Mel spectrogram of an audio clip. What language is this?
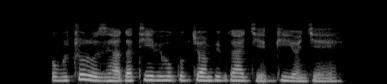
Kinyarwanda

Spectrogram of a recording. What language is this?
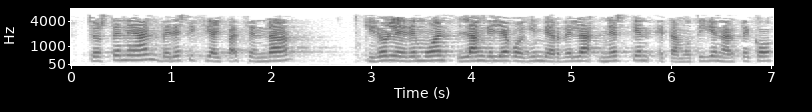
Basque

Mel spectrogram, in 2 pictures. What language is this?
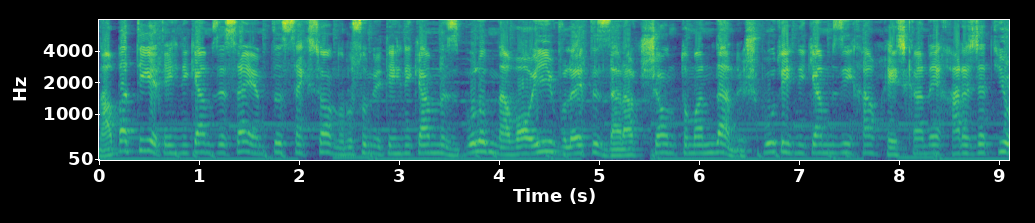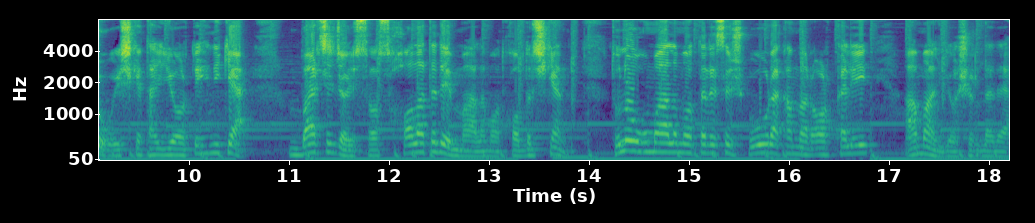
Uzbek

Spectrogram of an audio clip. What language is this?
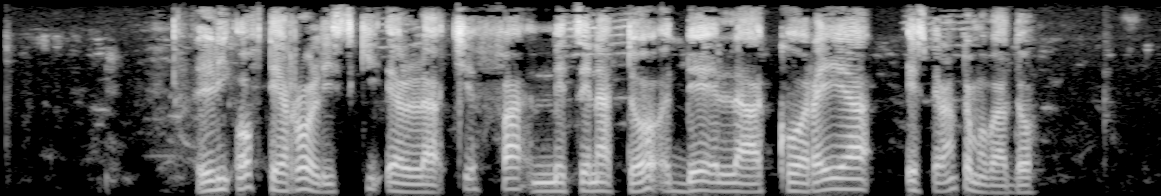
Esperanto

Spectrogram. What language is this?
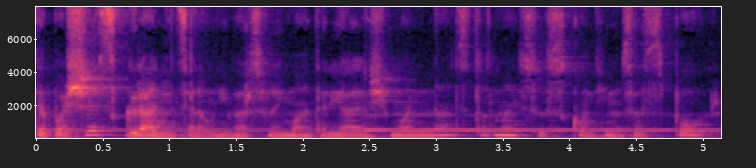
Romanian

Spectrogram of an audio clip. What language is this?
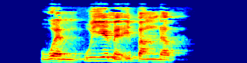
Basaa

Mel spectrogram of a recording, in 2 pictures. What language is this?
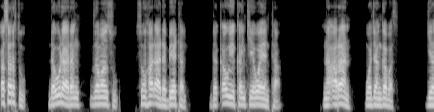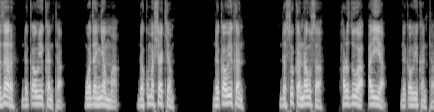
Hausa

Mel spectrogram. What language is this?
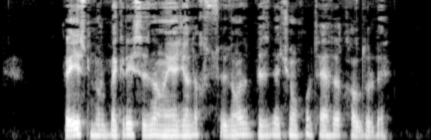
Uyghur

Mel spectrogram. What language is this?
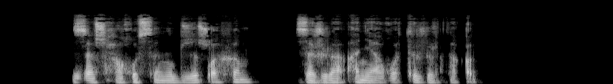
Kabardian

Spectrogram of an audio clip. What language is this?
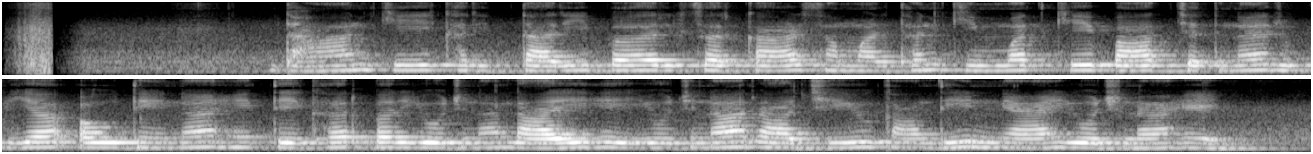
Chhattisgarhi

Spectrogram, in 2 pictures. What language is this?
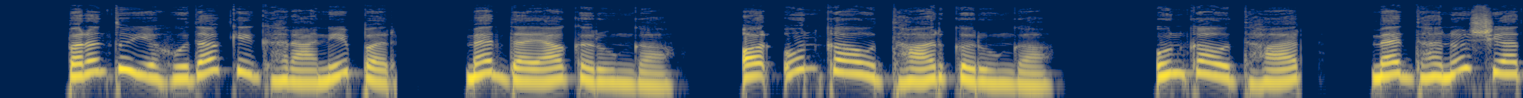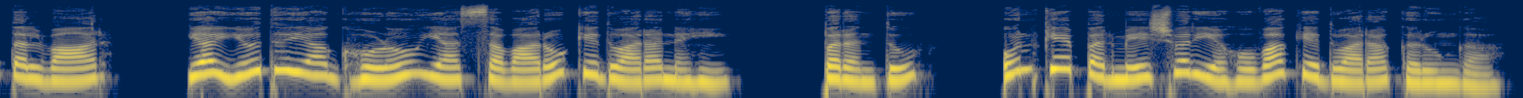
Hindi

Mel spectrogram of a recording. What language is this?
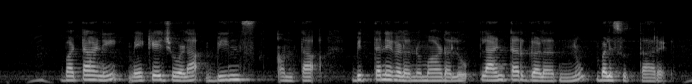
Kannada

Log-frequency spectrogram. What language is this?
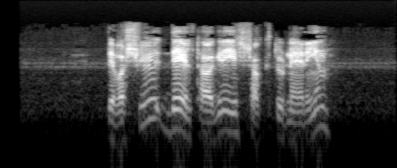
Norwegian Bokmål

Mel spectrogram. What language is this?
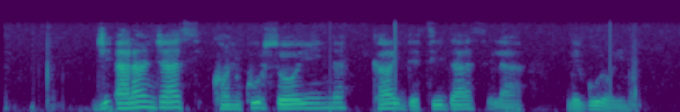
Esperanto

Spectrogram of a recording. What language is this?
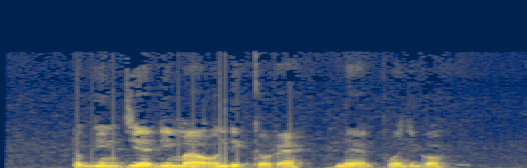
Luo (Kenya and Tanzania)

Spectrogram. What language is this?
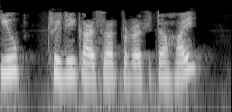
Assamese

